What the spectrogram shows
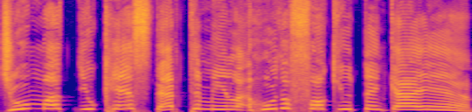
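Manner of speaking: Dominican accent, pitched way up. Trying for a Puerto Rican voice, the speaker lands on a Dominican-sounding accent. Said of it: "That's like a Dominican".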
